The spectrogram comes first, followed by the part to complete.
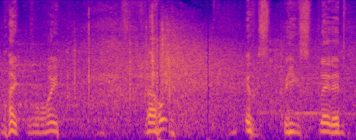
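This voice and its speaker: A man's voice: on the high side, steady tone, slow pace, noisy background. A man commentating live ice hockey, a native Chinese speaker, chatty and self-deprecating, laughing between play-by-play calls.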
